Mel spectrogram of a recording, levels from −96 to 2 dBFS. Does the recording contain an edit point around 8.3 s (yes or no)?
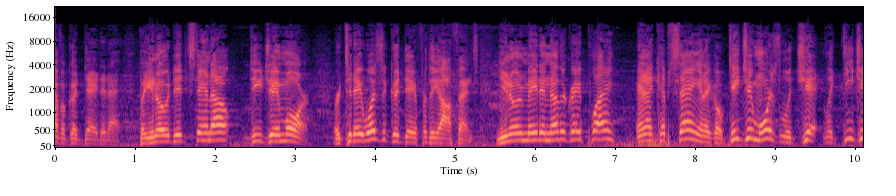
yes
